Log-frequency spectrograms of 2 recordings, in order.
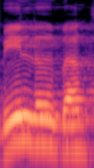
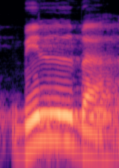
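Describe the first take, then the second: First: The l is said with a bouncing release. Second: The l is said clearly without any bounce. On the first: The speaker calls it wrong. "salah ya" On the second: The speaker calls it right. "harus dibaca jelas, tidak boleh dipantulkan"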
